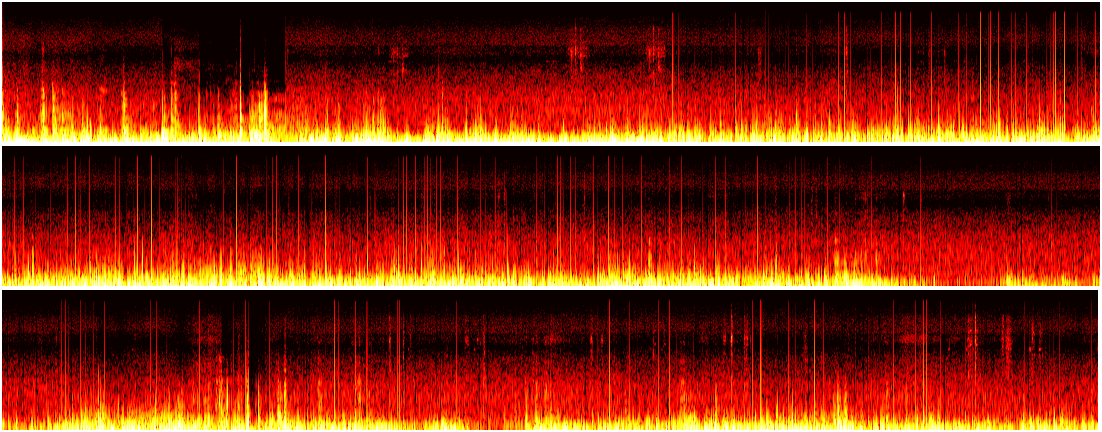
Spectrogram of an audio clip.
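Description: Wind buffeting the camera's microphone, a loud, gusty rumble with scattered crackling clicks, easing off briefly twice in the later part.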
